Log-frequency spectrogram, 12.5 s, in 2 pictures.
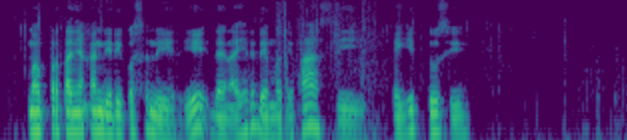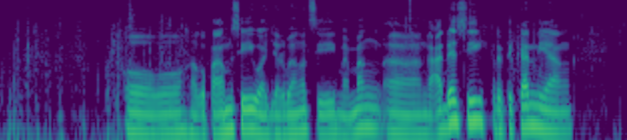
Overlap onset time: none

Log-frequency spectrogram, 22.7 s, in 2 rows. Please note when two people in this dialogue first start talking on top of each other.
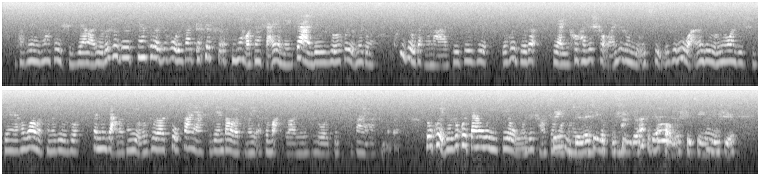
19 s

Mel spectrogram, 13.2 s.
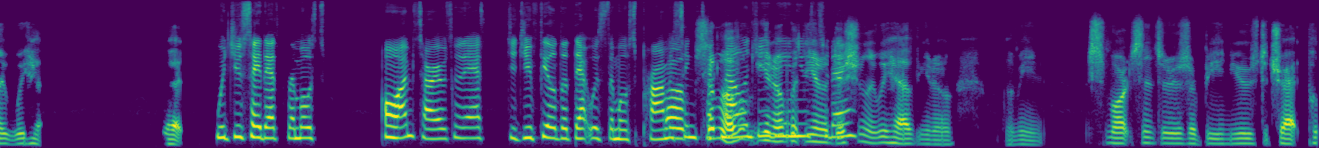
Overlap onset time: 7 s

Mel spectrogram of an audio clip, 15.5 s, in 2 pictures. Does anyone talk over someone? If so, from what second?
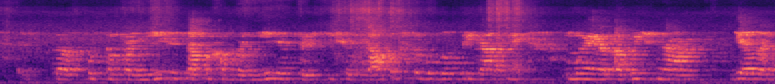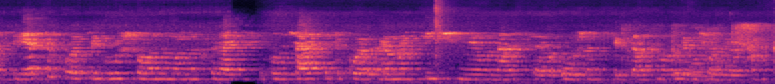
14 s

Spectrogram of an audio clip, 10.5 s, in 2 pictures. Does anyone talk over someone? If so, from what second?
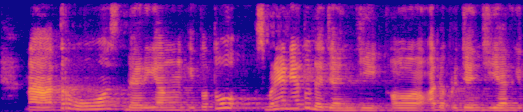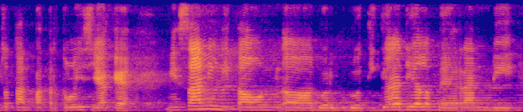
none

